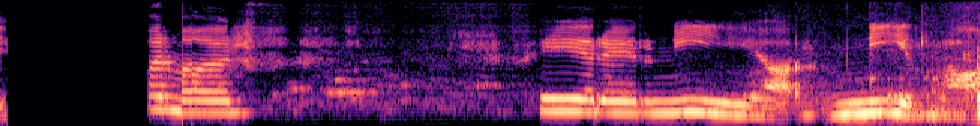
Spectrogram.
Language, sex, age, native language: Icelandic, male, 9, Icelandic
